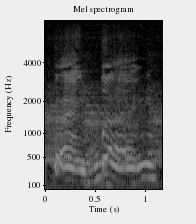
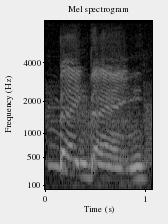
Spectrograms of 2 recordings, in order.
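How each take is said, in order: First: It is said in a sad tone. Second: It is said in a happy tone.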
